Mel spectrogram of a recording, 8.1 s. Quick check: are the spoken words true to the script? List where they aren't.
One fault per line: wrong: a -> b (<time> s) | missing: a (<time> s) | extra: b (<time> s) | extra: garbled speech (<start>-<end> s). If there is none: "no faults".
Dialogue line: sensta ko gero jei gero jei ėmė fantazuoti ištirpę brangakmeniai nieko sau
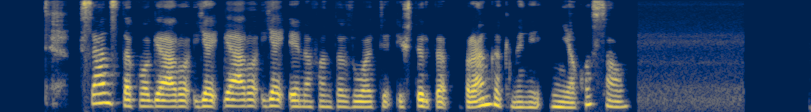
no faults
